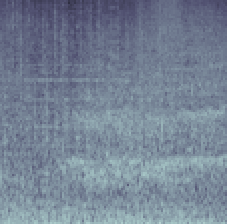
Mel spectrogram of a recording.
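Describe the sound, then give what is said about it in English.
Tires skid as a car fishtails after its left front tire blows out. A loud, continuous, rough screeching roar holds steady for the whole clip. “The car began fishtailing and nearly tipped over.”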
